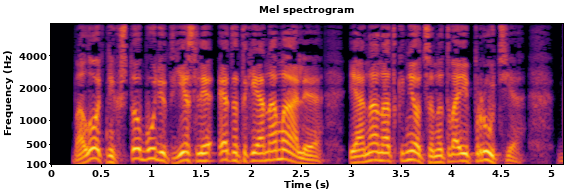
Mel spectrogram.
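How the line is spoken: Loud question. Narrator (Russian): громко, чтобы все слышали, спросил

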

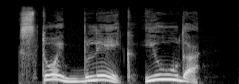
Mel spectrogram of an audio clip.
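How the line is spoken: Yelled. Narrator (Russian): заорал он через мгновение

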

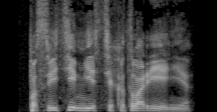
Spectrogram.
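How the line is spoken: Level-voiced snap. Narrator (Russian): Не повышая тона, огрызнулся Олег

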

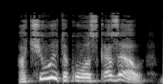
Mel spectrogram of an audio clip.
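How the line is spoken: Wailing. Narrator (Russian): взвыл он

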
